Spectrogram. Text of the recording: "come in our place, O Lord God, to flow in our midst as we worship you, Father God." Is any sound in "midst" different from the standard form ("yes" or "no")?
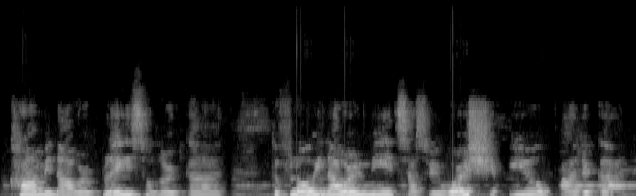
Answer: yes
